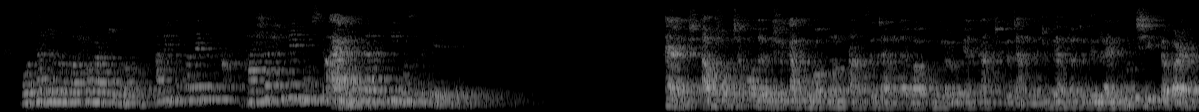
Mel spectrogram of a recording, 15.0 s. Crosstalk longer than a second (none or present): none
